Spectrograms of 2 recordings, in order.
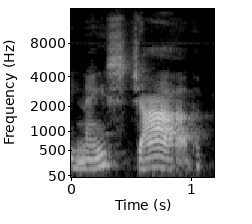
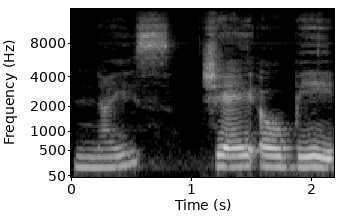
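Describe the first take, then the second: First: Said in the usual way. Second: Spelled out slowly. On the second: Real, not acted.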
